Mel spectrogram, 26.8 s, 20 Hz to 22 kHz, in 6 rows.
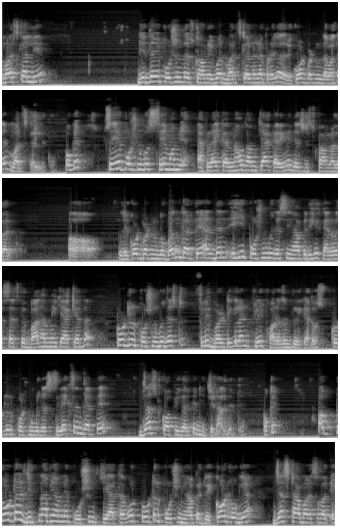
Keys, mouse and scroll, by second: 0.9-2.5 drag, 2.5 ctrl+alt+z, 3.7 click, 4.7 ctrl+e, 10.0-18.4 drag, 19.4-26.7 alt+drag, 26.7 F12.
